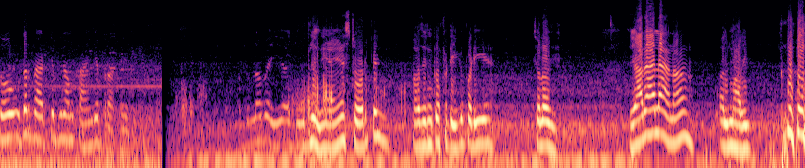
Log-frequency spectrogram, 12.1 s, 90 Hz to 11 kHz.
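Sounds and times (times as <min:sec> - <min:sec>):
low hum: 0:00.0 - 0:12.0.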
